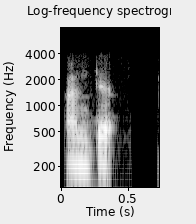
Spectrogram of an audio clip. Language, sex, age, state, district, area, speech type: Telugu, male, 18-30, Andhra Pradesh, Eluru, rural, conversation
